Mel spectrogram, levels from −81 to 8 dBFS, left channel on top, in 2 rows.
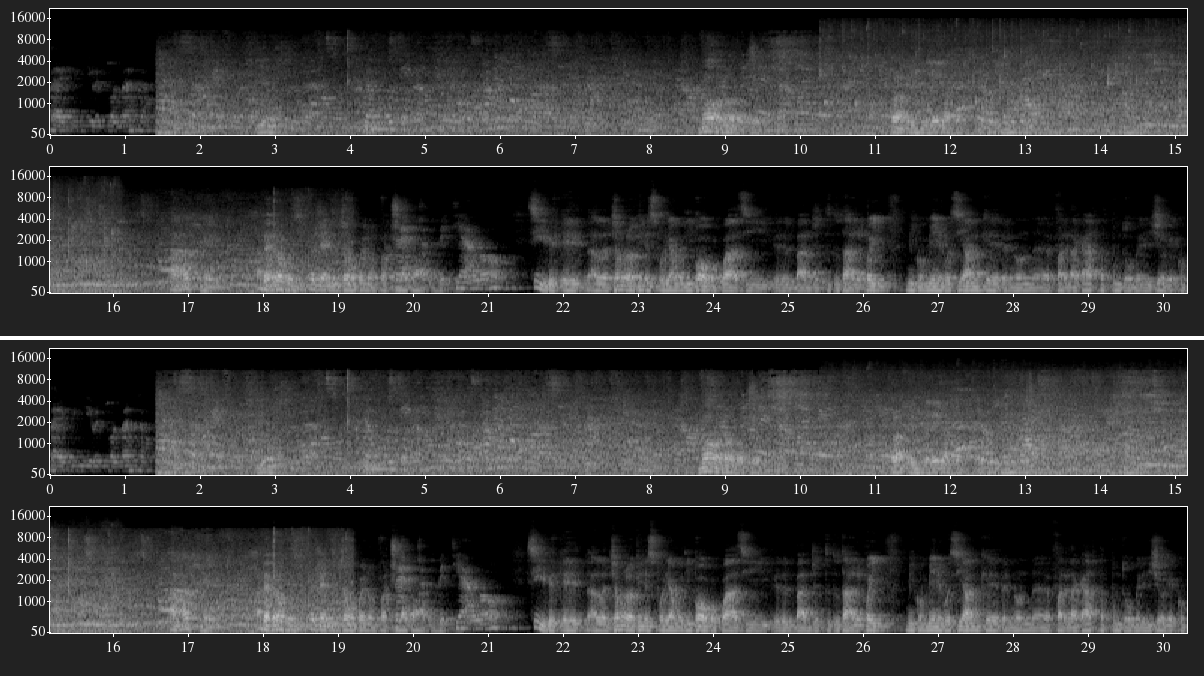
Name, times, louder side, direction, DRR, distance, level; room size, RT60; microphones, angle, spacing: voice 1, 0.0-8.7 9.4-11.1 12.3-15.9 19.6-21.2, right 1 dB, 90° right, -1 dB, 2.3 m, -38 dB
sound 1, 1.4-19.2, right 4 dB, 25° right, 0.3 m, -32 dB
voice 2, 8.6-9.5 11.2-13.2 16.7-17.4 17.9-20.3 21.5-30.3, right 1 dB, 45° right, 2 dB, 0.9 m, -27 dB
sound 2, 10.2-16.1, left 1 dB, 50° left, 2.4 m, -37 dB
8.5 x 5.6 x 6.7 m, 0.78 s
head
